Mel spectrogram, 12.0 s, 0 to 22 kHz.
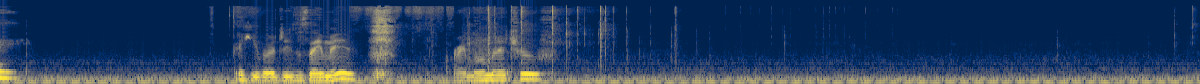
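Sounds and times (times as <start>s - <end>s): appliance humming: 0.0s - 12.0s
paper crinkling: 4.1s - 6.8s.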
